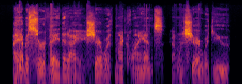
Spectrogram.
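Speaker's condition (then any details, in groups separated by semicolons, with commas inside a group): Throat cancer; tracheostomy tube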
